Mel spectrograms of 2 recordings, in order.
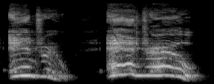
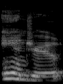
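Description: First: High, loud name holler, building; hammed-up bellow, second one bigger; imitated parent yelling. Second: Said in the usual way. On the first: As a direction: try the name out as a yell. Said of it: "they yell at first". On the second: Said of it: "And she's like".

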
